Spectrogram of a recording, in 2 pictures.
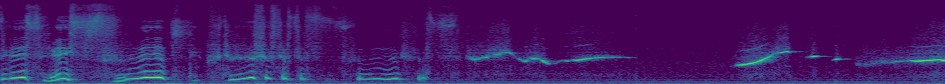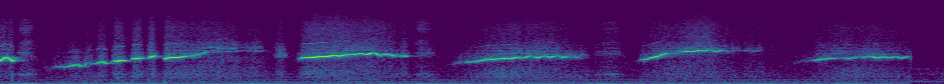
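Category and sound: human body sound, person whistling a tune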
